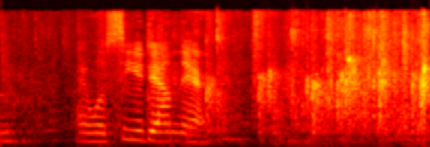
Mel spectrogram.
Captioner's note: applause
